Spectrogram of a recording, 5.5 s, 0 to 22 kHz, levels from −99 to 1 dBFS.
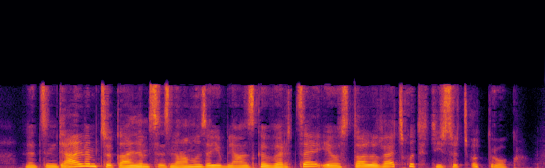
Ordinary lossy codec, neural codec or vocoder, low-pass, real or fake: AAC, 48 kbps; codec, 24 kHz, 1 kbps, SNAC; 10.8 kHz; fake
